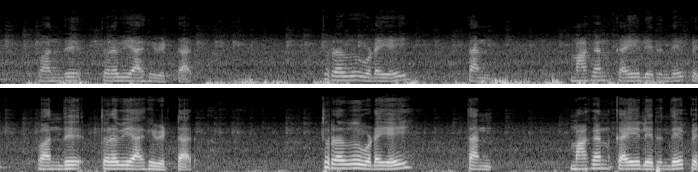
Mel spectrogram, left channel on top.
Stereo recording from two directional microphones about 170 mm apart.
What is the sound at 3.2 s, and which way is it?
Speech, 65° right (ahead or behind).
